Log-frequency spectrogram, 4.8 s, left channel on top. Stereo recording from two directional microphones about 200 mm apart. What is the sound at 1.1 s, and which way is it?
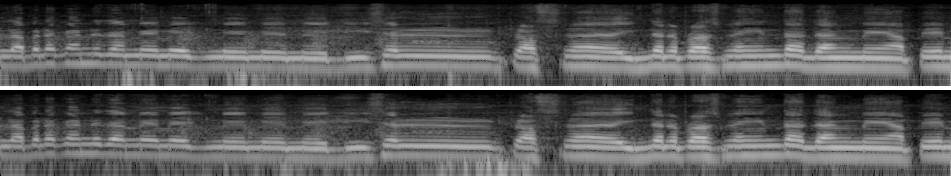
Speech, 30° right (ahead or behind).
